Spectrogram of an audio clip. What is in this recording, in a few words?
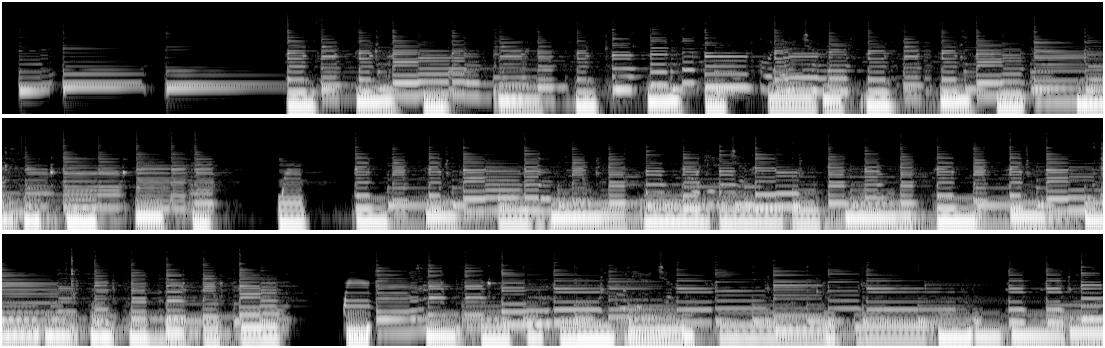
whimsical retro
